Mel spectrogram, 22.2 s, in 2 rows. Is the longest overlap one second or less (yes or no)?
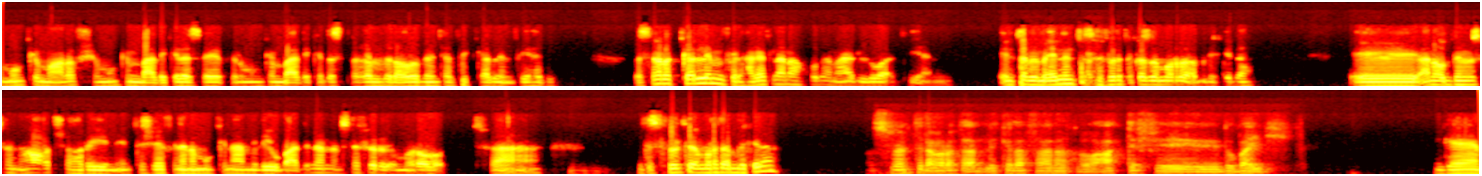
yes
